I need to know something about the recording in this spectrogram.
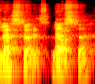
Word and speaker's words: Leicester: Xi Jinping is saying your views on Islamist attack in, how do you pronounce Leicester. the city? Leicester.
